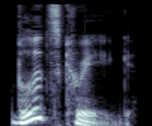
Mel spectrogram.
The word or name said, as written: blitzkrieg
